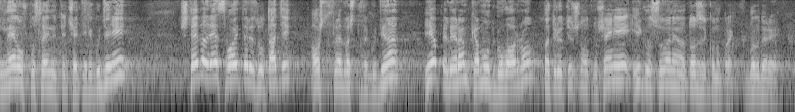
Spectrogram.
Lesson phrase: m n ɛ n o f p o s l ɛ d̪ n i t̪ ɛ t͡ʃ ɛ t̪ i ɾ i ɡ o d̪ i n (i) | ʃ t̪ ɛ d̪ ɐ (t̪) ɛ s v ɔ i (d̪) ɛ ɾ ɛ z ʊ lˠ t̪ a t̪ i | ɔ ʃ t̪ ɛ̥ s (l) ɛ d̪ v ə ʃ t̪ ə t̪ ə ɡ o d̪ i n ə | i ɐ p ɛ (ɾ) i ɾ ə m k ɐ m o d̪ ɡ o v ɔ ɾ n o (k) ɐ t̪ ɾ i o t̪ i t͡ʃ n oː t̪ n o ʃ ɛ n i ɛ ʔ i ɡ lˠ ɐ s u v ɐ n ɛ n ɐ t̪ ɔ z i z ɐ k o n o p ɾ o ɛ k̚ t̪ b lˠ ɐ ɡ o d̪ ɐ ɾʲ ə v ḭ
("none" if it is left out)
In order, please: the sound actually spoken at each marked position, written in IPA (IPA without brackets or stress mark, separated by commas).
i, d̪, t̪, l, l, p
